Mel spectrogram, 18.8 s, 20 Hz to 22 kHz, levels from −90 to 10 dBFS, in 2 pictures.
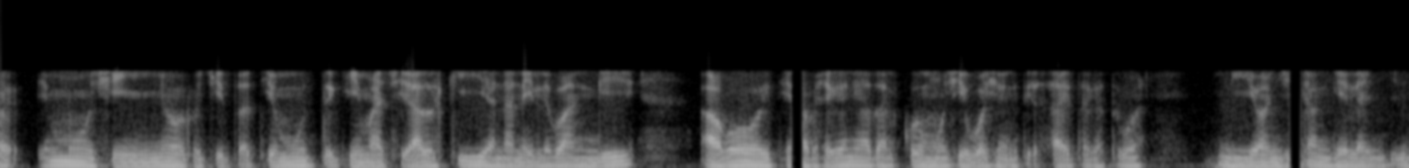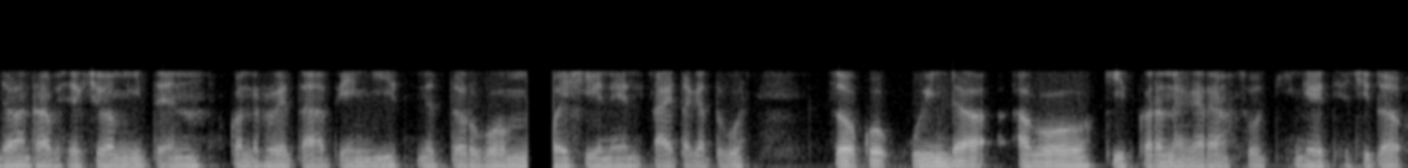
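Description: At 5.27 s, right after "ilipan kiy ago itinye", the speech falls into dead silence for 80 ms, then again at 8.59 s for 80 ms and at 12.9 s for 180 ms. This is packet loss filled with silence: missing audio is replaced by nothing, and each gap is a whole multiple of 10 ms, which fits 10 ms packets. Unlike concealment, no sound is stretched into the holes. The edges cut abruptly within the G.711 telephone band.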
